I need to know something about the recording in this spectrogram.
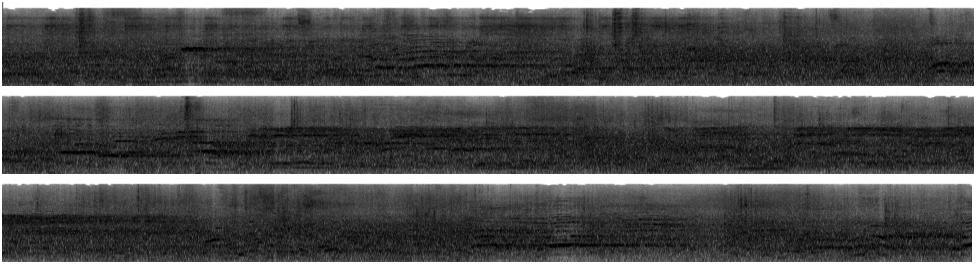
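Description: A crowd of spectators chatters and calls out nearby in a large echoing rink.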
